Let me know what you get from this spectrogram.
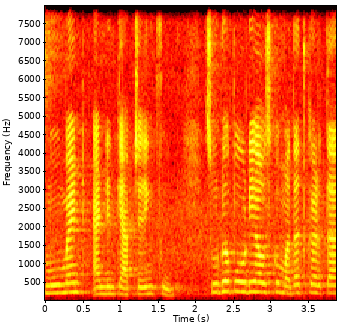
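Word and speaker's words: pseudopodia: सूडोपोडिया। ये पी जो है वो साइलेंट है और सिंगुलर को बोलते हैं सूडोपोडियम।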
